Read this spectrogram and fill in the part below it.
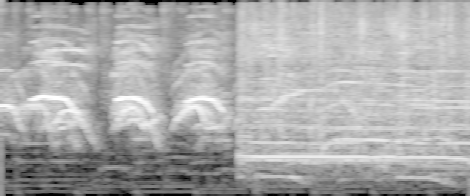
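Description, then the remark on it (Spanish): A voice imitates a seagull with its chick in three rising-and-falling wailing cries, each shrill and strongly harmonic, then a loud burst of crowd cheering and shouting takes over. “Es una gaviota con polluelo.”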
